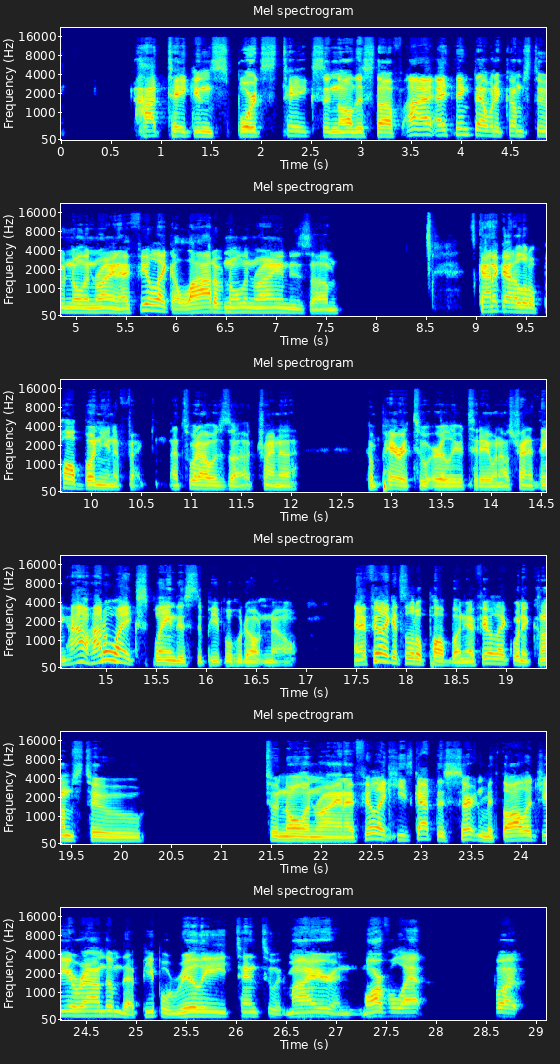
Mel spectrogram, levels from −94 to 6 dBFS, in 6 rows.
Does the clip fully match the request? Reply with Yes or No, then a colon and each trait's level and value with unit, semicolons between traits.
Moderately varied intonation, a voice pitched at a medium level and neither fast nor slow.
No: average, 3.5 semitones; medium, 150 Hz; fast, 215 wpm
